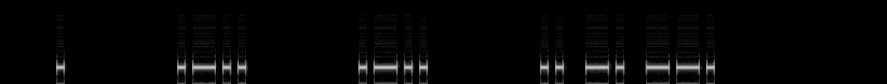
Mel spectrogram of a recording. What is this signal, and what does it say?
Morse code, heard as a keyed tone, about 16 wpm, spaced as for 8 wpm, 800 Hz. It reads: ELLING
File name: Slow With Faster Ings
